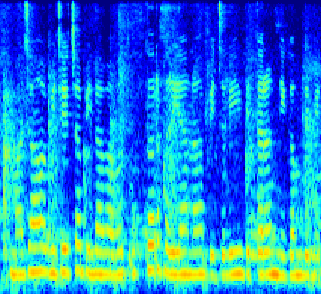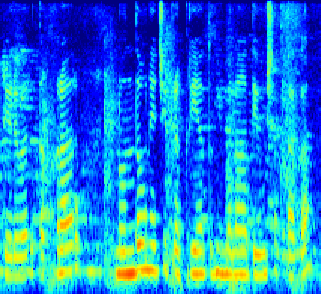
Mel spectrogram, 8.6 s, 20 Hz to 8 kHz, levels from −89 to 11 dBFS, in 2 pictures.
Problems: constant background noise, continuous background conversations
